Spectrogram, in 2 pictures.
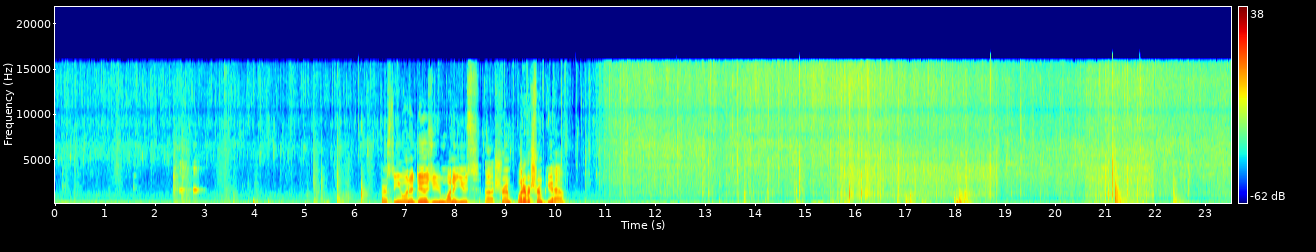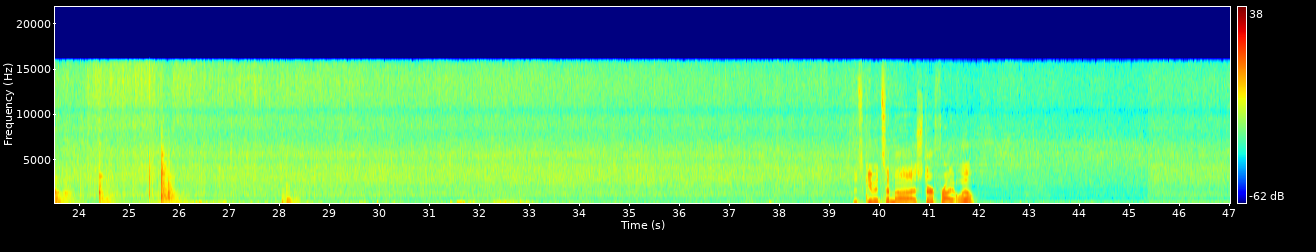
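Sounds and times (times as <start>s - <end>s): shrimp sizzling on griddle: 10.6s - 47.0s
metal spatula scraping griddle: 21.0s - 22.7s, 23.5s - 27.2s, 32.0s - 33.1s.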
